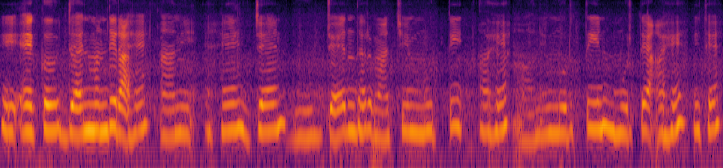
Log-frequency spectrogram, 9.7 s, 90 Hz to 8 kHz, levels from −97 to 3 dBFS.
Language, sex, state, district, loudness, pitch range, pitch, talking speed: Marathi, female, Maharashtra, Nagpur, -27 LUFS, 225-250 Hz, 240 Hz, 105 wpm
